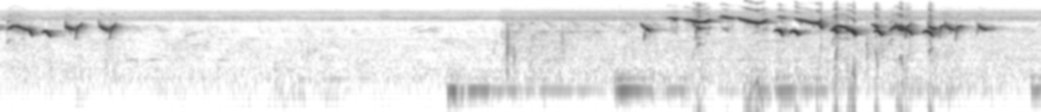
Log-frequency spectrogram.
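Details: Oriental magpie-robin singing clear, varied whistled phrases, a short burst at the start and a longer run of sweet, rising and falling notes near the end, with a low steady hum in between.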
